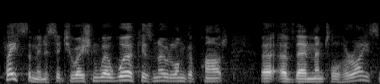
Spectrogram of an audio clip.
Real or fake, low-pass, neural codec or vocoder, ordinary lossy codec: real; 7.2 kHz; none; Opus, 24 kbps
